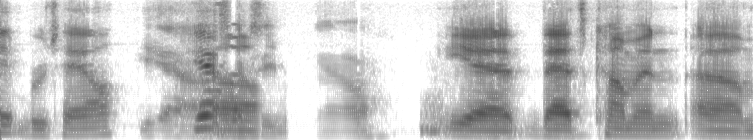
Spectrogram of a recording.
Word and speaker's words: Sexy Brutale: Sexy Brutale.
